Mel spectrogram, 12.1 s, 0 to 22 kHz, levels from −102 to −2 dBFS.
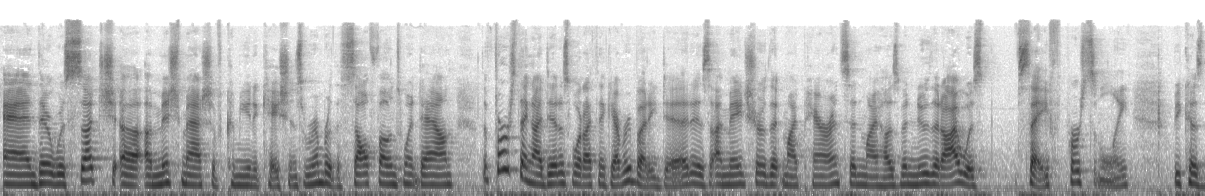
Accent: American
